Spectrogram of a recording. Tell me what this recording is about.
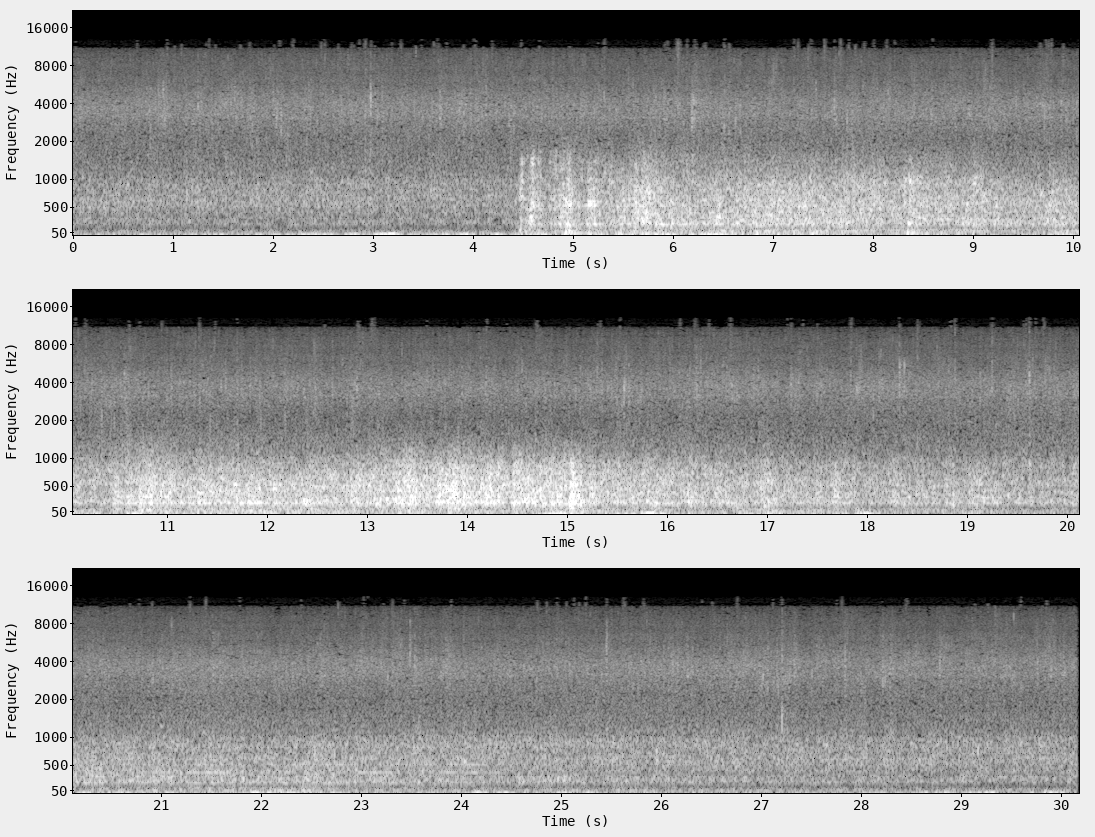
AMBIENT - Rain - Soft Thunder (LOOP)
long loop of muffled Rainfall next to a house, deep rumbling and crackling thunder rolls across the sky.
Rain can be heard splattering on ashphalt and on tree leaves, as well as dripping from a drainpipe.
Somewhat muffled.
crackle, deep, drainpipe, field-recording, muffled, nature, outdoors, rain, rainfall, rumble, shower, sprinkle, weather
